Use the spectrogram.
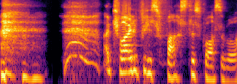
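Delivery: breathless panting. Back after rushing off, a friend says you're panting: out of breath. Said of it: "you're like panting and shit".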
